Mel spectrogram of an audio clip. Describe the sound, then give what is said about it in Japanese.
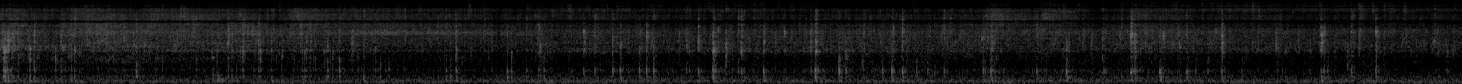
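Meat sizzling as it cooks: a loud, dense, continuous frying hiss with scattered sharp crackles and pops throughout, steady in level and heard alone without any talk. “肉の焼ける音もいいよね。”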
